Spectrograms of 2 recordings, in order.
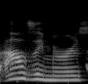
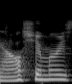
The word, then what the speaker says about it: Alzheimer: Alzheimer's fears or Alzheimer's fears. Yes. You also pronounce it with sh.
